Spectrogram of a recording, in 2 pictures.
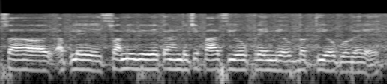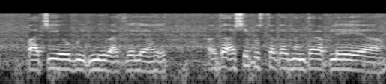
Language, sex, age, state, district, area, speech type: Marathi, male, 30-45, Maharashtra, Yavatmal, urban, spontaneous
